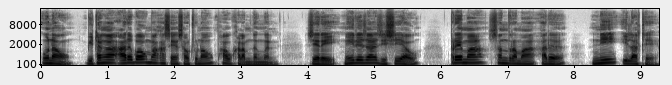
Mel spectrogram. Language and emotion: Bodo, neutral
